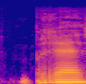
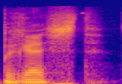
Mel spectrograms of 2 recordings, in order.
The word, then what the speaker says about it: Brest: Bre zeg je denk ik. Brest is het geschreven. – Ik ben niet zo goed in die Franse uitspraak.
